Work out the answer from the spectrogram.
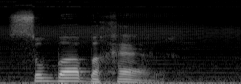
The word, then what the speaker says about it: Subah bakhair: Subah bakhair.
